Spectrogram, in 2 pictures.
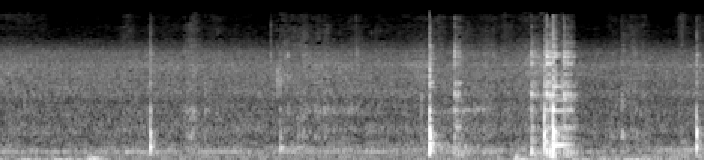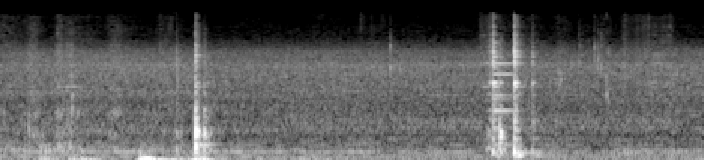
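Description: A plastic paddle knocks and scrapes against a plate.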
